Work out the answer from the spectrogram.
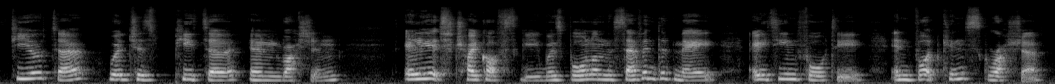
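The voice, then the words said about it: English accent pronouncing Russian names. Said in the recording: “my English accent whilst I'm saying Russian stuff”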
